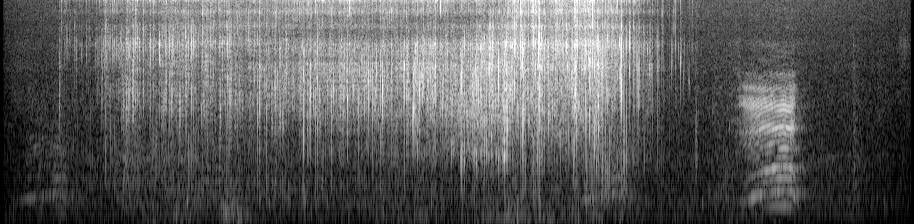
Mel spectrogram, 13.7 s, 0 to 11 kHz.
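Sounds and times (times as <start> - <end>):
cow urinating: 0.8 - 10.8.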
